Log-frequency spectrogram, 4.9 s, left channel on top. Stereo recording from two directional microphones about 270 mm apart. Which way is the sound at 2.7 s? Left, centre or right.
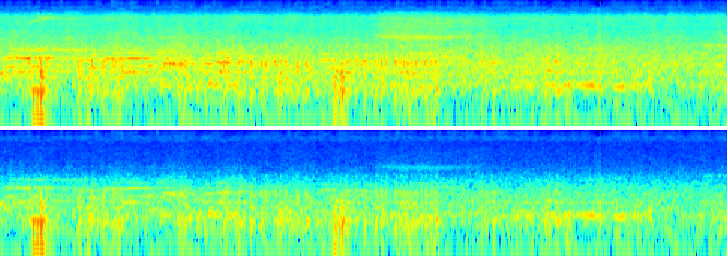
Centre.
